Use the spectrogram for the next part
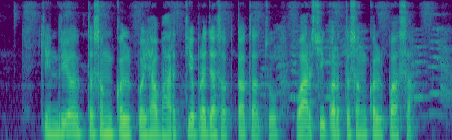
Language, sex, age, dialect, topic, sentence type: Marathi, male, 18-24, Southern Konkan, banking, statement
